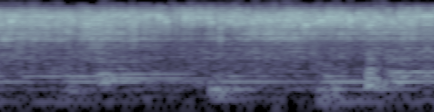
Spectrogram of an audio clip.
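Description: Food sizzling steadily in melted butter and olive oil in a hot pan, a loud continuous frying hiss with no talk.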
